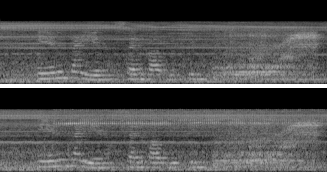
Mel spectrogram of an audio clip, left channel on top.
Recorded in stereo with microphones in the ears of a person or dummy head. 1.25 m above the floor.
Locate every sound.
0.4 s a woman speaking: 60° left (ahead or behind), 5 m
2.1 s sawing: 25° left (ahead or behind), 1.8 m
